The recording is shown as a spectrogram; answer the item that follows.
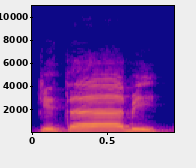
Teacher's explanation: تا کے اوپر کھڑی زبر ہے، ایک الف کے برابر کھینچ کر پڑھنا ہے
